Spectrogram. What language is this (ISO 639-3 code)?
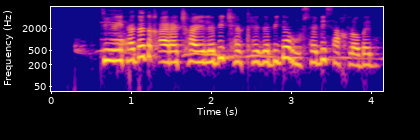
kat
